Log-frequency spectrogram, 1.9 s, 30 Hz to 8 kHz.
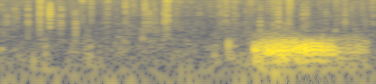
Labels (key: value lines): label: biophony, growl
recorder: SoundTrap 600 or HydroMoth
